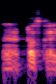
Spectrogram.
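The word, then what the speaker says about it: TSCA: is Pasa okay TCA Tusa means tuska it is spelled as t s c a okay tuska is generally inated as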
